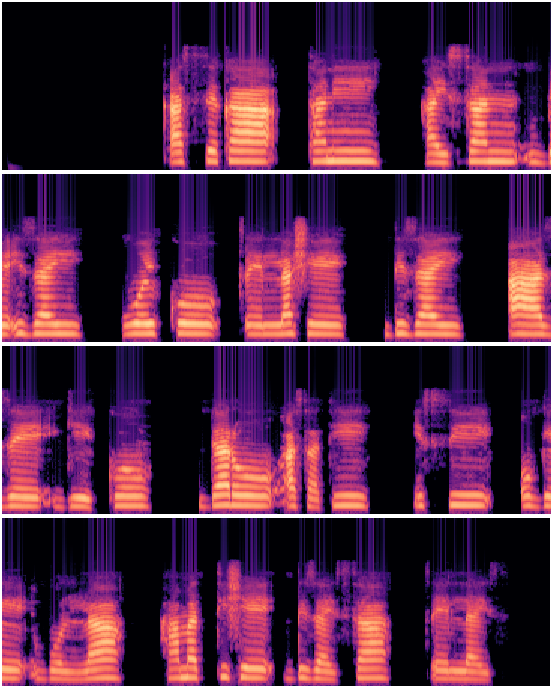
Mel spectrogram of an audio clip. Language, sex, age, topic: Gamo, male, 25-35, government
